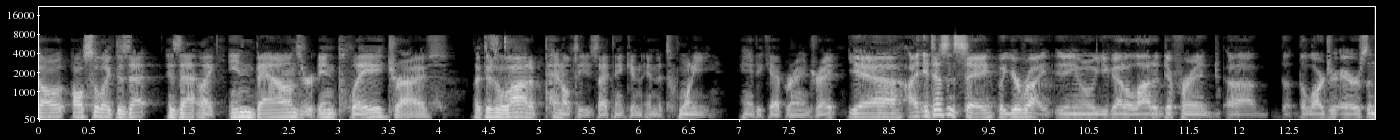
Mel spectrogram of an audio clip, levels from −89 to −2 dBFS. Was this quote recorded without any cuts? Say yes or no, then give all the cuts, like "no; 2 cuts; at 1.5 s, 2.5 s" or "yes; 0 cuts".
no; 1 cut; at 12.3 s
